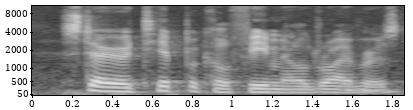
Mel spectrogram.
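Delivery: plain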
